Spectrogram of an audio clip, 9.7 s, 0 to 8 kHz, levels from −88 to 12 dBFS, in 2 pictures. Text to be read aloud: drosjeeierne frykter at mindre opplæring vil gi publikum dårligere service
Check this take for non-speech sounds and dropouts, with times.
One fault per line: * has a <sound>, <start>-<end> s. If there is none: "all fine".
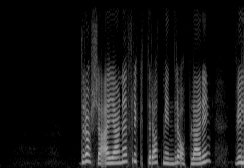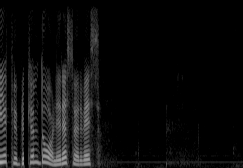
* has a dropout, 5.3-5.4 s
